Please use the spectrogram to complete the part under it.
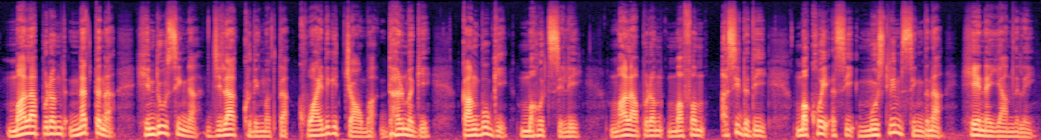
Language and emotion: Manipuri, neutral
